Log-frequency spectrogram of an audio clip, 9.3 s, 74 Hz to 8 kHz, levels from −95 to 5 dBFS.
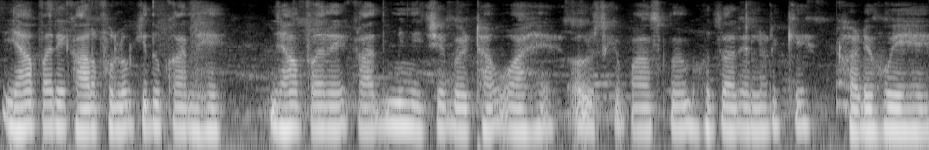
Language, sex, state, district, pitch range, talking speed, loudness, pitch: Hindi, male, Goa, North and South Goa, 140-150 Hz, 160 wpm, -18 LUFS, 145 Hz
